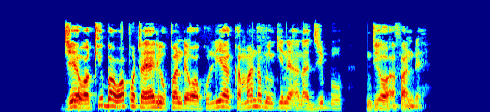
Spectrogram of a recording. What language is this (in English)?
Swahili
